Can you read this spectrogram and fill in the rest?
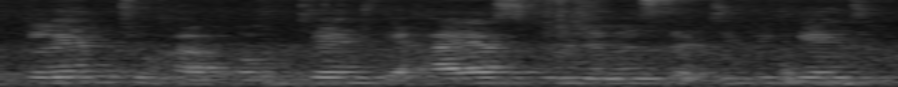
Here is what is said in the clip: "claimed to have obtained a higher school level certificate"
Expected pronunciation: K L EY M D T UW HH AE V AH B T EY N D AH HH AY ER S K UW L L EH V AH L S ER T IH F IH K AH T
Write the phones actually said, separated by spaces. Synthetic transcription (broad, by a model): K L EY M T UW HH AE V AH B T EY N D AH HH AY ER S K UW L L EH B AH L S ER T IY F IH K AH T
